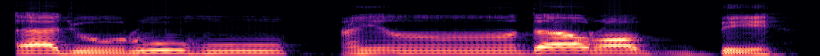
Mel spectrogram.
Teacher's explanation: را کے اوپر پیش ہے، را کو موٹا کرنا ہے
